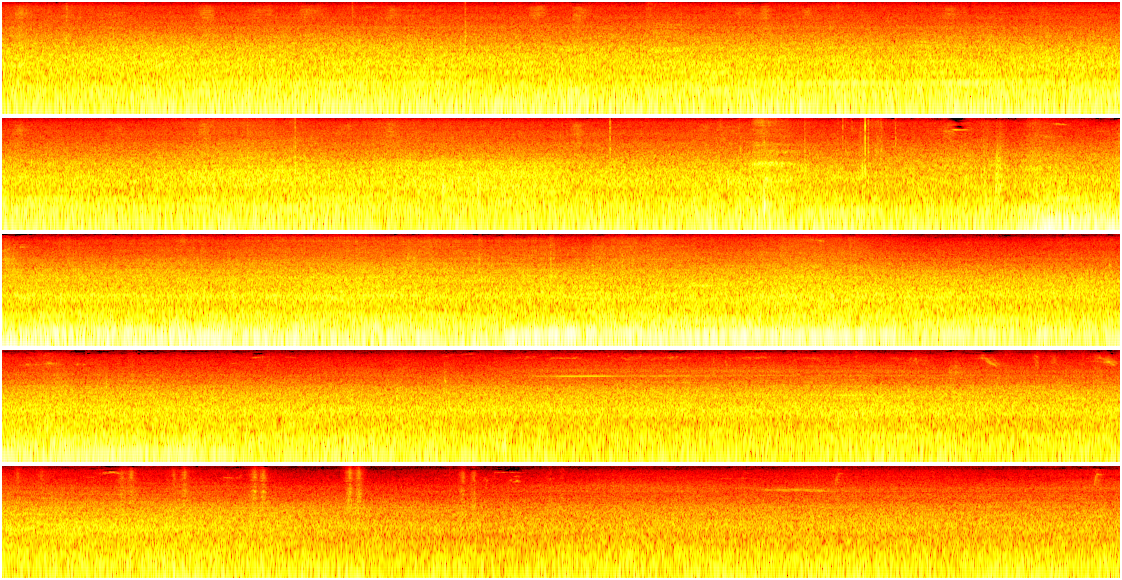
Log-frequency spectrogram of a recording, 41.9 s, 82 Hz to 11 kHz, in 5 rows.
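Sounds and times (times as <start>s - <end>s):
car engine hum: 0.0s - 29.2s
road rumble: 0.0s - 41.9s.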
